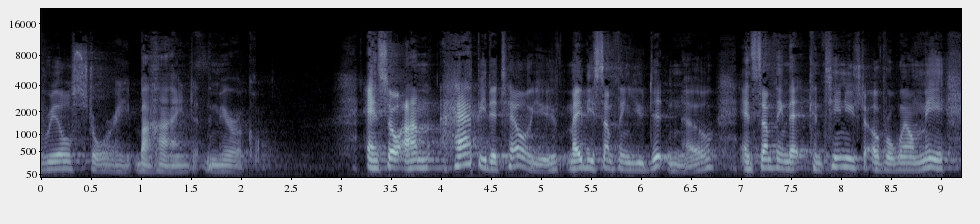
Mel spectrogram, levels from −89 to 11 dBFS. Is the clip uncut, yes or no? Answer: yes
